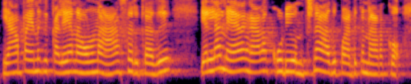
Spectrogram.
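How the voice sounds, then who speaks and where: A woman playing a sharp-tongued, quarrelsome village sister-in-law who nags and taunts in a comic family skit. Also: very high voice, steady tone, racing. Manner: nagging, taunting, argumentative. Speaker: skit performer playing several roles.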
